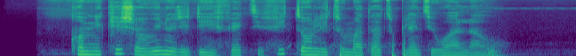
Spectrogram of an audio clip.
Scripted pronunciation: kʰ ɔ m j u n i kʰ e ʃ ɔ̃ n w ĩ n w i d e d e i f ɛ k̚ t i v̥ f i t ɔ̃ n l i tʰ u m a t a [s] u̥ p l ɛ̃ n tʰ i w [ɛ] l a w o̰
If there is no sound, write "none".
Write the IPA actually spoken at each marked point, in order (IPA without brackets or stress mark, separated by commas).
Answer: t, a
